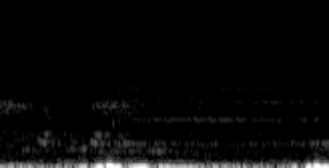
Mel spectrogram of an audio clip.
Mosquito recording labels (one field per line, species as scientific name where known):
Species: Anopheles funestus s.s.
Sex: female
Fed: unfed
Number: one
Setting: cup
